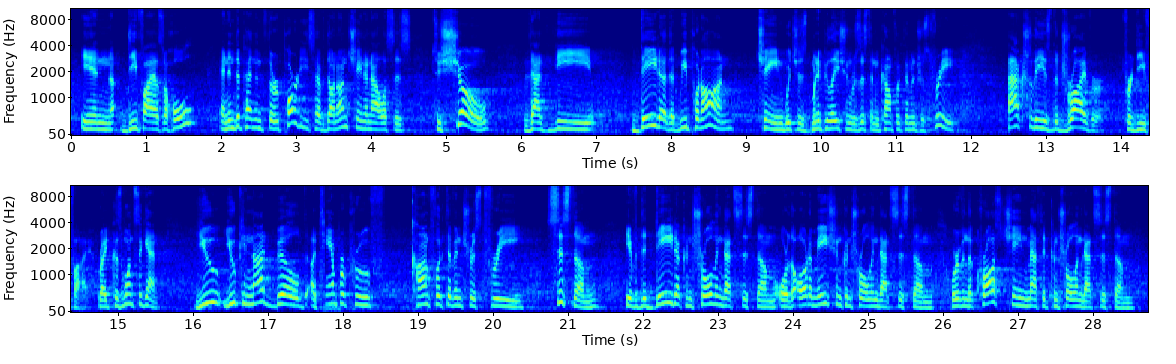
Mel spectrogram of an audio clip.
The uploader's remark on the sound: A Consensus 2023 panel.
